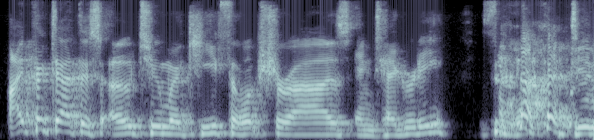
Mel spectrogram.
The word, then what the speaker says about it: Marquis: And by the way, the guy's name is Sparky Marquis. Most people don't know this, but that's how his name's actually pronounced.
